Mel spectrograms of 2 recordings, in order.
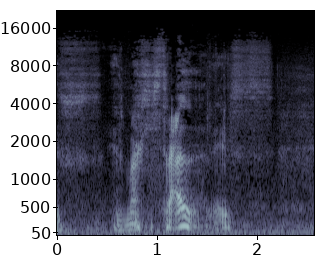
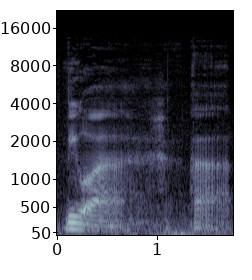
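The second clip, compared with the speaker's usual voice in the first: ordinary talk, nothing marked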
